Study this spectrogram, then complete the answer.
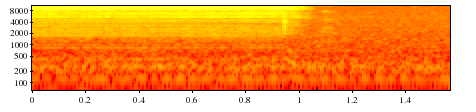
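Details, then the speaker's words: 2002 Volvo XC70 after replacing the brake vacuum pump and switch (fuse 3 kept blowing, brakes weak when cold): with ignition on, a brake pedal press gives an even electric buzz for about a second, then it shuts off. The pump and switch are working normally. "And then every time you hit the brake pedal, you should hear the pump come back on again momentarily. Just like that. And it should shut off."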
